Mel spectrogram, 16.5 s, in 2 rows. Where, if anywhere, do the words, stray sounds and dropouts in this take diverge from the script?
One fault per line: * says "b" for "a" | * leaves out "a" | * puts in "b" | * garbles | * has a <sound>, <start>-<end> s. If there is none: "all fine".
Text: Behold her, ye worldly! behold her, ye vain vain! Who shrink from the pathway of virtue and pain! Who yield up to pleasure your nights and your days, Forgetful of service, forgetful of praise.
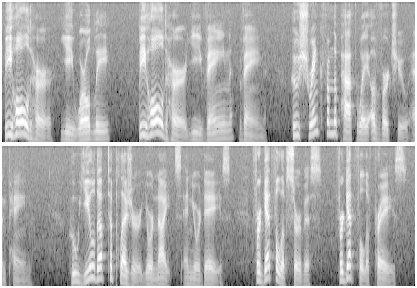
all fine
